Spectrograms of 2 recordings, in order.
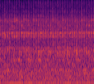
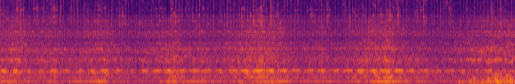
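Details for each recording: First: Front left driven wheel spinning alone after a new tie rod and end were fitted: a steady low hum with a faint high whistle, no grinding or rumble. The front wheel bearing sounds healthy and quiet. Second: Front left wheel locked at the differential, drive switched to the raised front right wheel: steady droning howl with fixed tones over the engine, certainly a worn front right wheel bearing.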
